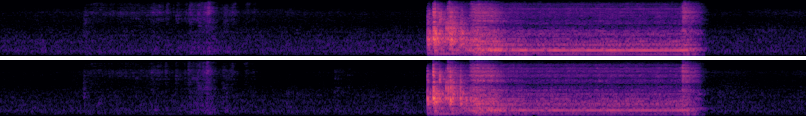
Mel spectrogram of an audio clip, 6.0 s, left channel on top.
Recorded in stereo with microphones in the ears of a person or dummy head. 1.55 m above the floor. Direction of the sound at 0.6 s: 40° right (ahead or behind).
